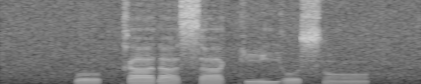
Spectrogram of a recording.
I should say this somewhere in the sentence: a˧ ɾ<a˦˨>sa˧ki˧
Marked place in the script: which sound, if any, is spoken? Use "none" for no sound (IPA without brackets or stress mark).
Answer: a˨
